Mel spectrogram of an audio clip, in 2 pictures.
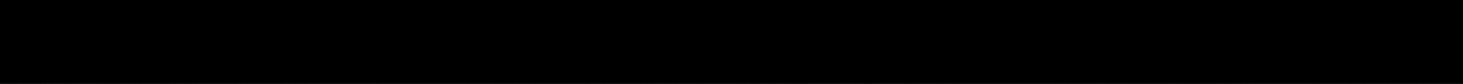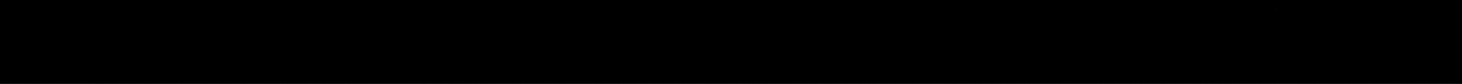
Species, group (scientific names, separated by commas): Platycleis albopunctata, Orthoptera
